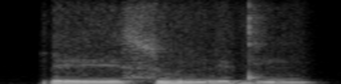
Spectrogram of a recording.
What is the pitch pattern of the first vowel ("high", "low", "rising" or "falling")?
high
